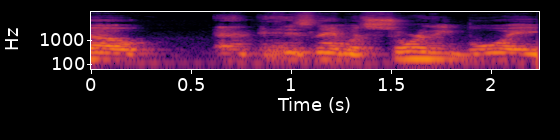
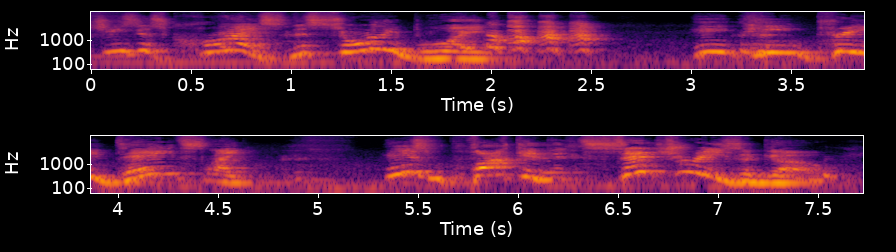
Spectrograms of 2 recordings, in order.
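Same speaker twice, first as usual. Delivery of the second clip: amazed disbelief; 10 semitones higher, slower than usual. Retold or imitated. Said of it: "I'm sitting there going".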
